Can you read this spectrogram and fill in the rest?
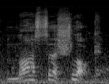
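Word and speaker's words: Marsaxlokk: can we oh shh it's me this is martha schlock yes the uh x is pronounced like a shirt and it's an historic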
